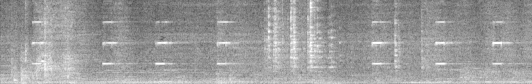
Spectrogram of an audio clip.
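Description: Workshop machinery background: a steady low hum with a short high electronic beep repeating every half second or so, and a quick run of clicks about three seconds in.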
